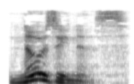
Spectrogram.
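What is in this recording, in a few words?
"nosiness", British English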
